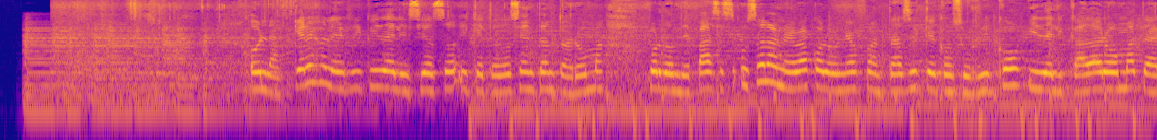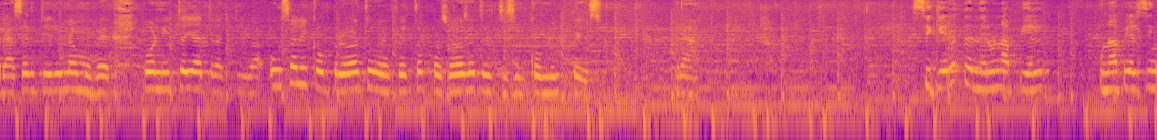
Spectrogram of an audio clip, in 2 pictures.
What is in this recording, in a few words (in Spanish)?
comerciales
